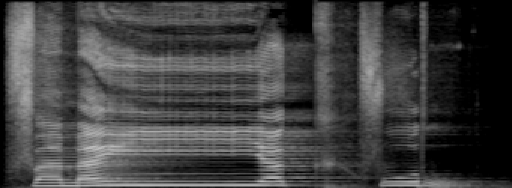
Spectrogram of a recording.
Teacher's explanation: May ada hukum idgham bil gunnah karena ada nun sukun menghadapi huruf ya. Maka cara bacanya bunyi nun dileburkan ke ya disertai bunyi dengungan. Jadi kita tahan.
